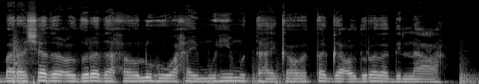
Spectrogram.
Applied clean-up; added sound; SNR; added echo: none; Tap; 17 dB; none.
